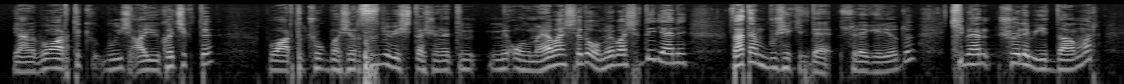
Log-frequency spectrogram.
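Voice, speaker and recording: A man's animated voice at a moderate pace, with very wide pitch swings, a dry, close sound with no echo, and a very clean recording over a silent background. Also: medium pitch for a man. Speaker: podcast host. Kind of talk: casual chat.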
